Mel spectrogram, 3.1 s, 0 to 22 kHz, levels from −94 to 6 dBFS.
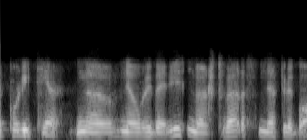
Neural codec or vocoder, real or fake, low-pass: codec, 24 kHz, 0.9 kbps, WavTokenizer, medium music audio release; fake; 5.4 kHz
